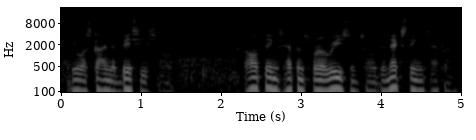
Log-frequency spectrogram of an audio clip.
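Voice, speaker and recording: A man's voice: on the low side, steady tone, slight background noise, close to an everyday voice. A man voicing a hapless civilian with a foreign accent who gives a rambling, stammering statement in an online roleplay game. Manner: halting and rambling, full of stammered repeats. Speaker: witness giving a statement.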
